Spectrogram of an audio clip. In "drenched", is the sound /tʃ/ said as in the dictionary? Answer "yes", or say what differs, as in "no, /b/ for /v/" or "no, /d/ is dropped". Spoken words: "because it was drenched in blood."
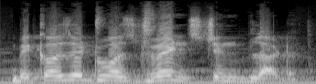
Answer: no, /s/ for /tʃ/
